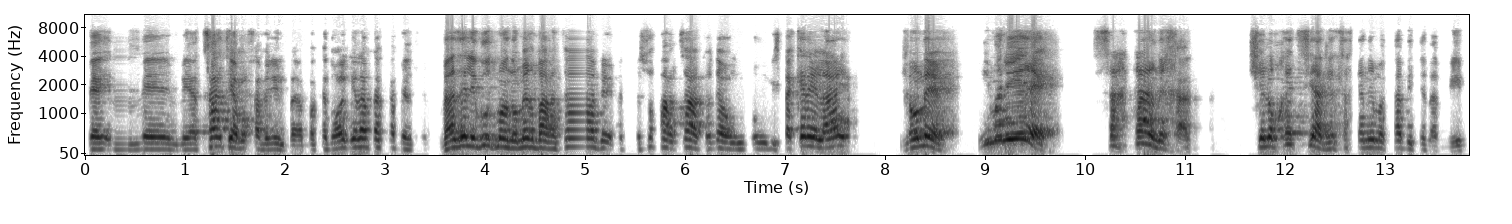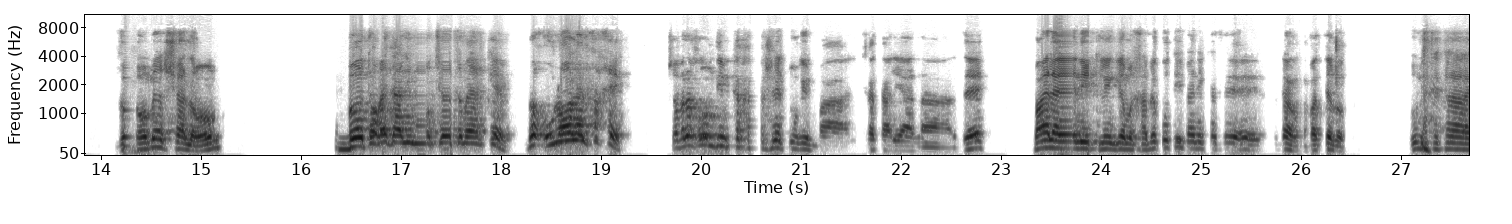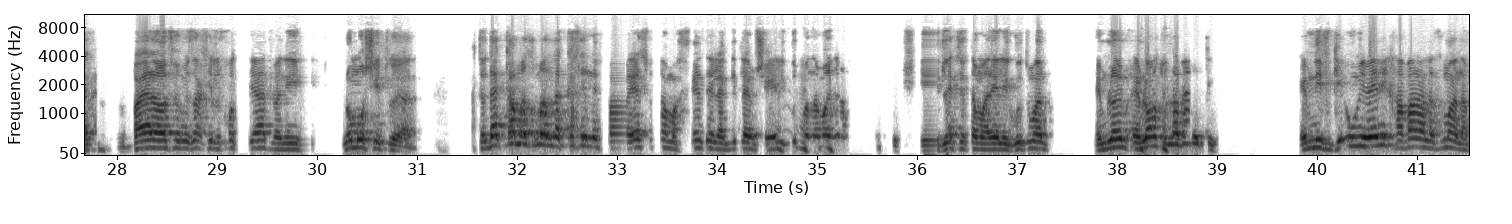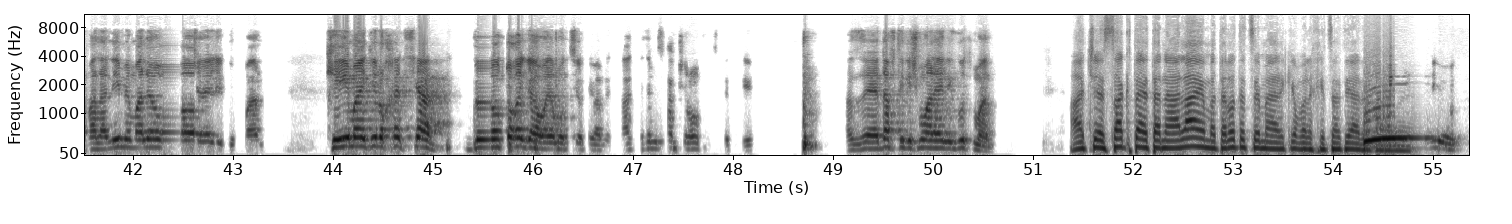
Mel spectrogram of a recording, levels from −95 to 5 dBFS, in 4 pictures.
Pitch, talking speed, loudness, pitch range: 175 Hz, 160 wpm, -14 LUFS, 150-215 Hz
